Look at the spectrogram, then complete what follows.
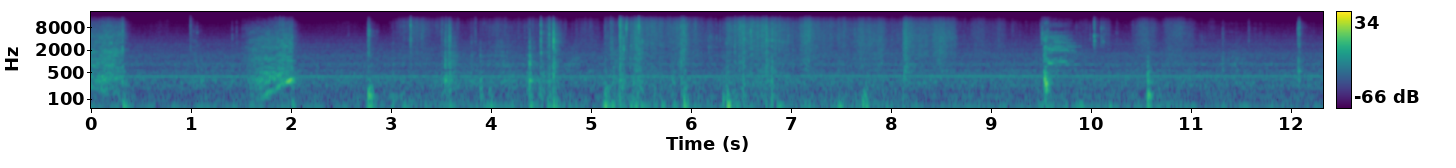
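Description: A sealed cardboard trading-card box being unwrapped and opened: plastic wrap crinkling and tearing, with scrapes, rubs and taps of handling, over a faint steady hum.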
